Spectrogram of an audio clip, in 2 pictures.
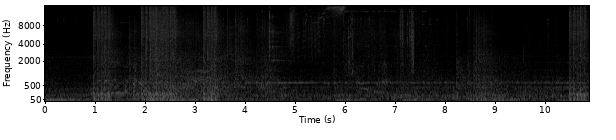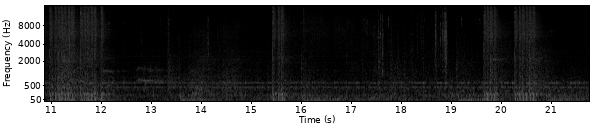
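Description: An assault rifle fires in bursts.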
